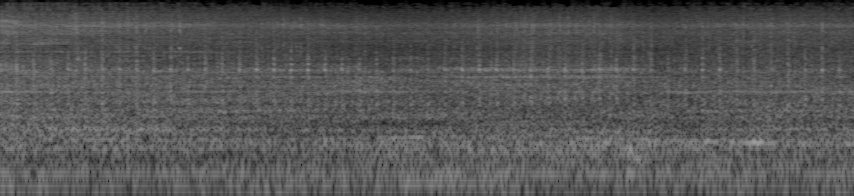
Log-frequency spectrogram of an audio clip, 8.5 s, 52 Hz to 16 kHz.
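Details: BMW E46 325Ci with M54 engine, warm, ticking only at idle at the front of the engine: fast, light, even tick about three per second over smooth idle; cause not pinned down.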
